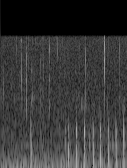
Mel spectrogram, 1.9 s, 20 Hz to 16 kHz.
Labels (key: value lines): label: biophony, knock
recorder: SoundTrap 300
